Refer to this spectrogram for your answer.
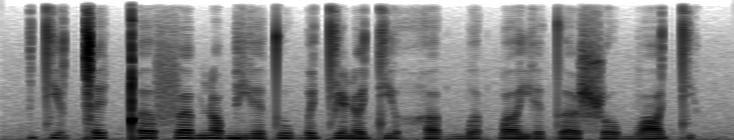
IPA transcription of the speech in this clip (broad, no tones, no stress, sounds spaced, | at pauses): tʲ ɒ ǀ ɪ ǃ ə f œ b ɳ ɒ b j ɪ t̪ u ɓ ə tʲ ʌ ɳ œ tʲ o h ʌ ɡ͡b ʌ k͡p ʌ j ɪ t̪ ə ʂ o b ɒ tʲ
